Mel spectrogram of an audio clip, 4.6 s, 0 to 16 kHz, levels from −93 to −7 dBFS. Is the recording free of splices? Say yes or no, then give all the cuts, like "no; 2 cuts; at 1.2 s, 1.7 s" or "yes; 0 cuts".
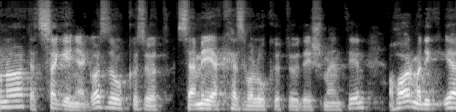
no; 1 cut; at 1.7 s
